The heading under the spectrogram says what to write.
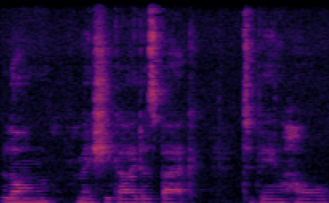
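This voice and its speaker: A woman speaks at a very slow pace, somewhat breathy, with a dark, mellow tone at medium pitch. Her intonation stays monotone and flat. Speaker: witch. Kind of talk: spoken word ritual.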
